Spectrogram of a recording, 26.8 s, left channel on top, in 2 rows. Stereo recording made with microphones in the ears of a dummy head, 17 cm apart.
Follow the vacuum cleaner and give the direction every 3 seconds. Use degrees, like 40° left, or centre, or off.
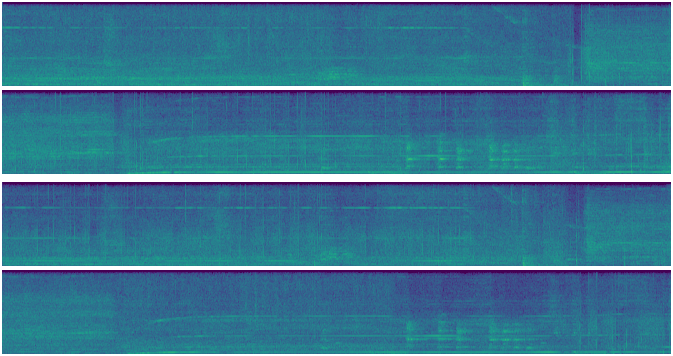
40° left, 30° right, 40° right, 30° right, centre, 20° left, 50° left, 60° left, 60° left.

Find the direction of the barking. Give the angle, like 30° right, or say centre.
20° left.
